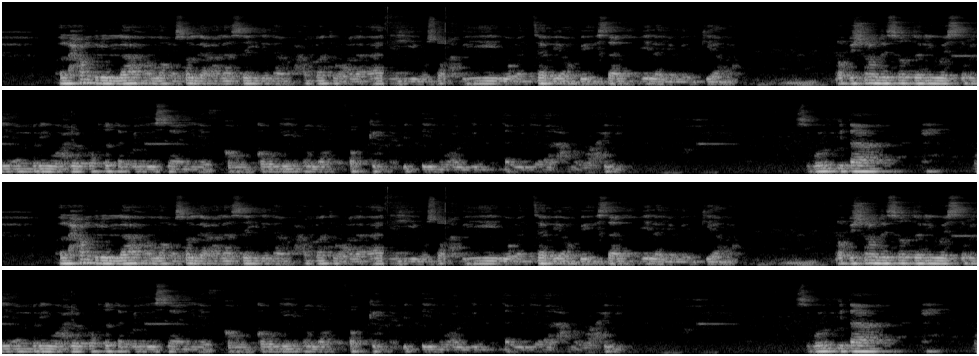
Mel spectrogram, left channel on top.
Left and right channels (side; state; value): both; identical; correlation 1.00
